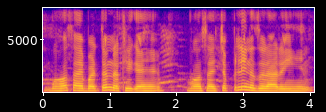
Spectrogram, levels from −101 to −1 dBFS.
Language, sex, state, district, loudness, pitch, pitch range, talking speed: Hindi, female, West Bengal, Alipurduar, -13 LUFS, 210 Hz, 200-225 Hz, 190 wpm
